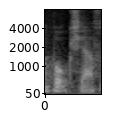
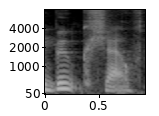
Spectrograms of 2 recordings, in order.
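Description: First: Said in the usual way. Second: "bookshelf" with a long oo as in boot; mum's northern bookshelf. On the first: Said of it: "to me that's a bookshelf". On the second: Shown as a demonstration. Showing her mum's way, "bookshelf" with long oo. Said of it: "that'd be a bookshelf to my mum".

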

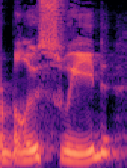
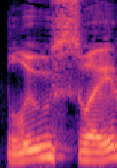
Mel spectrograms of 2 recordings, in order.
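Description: First: Swede with a long ee; "Swede" with an ee, rising at the end; pronounced as spelled. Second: Suede said like "swayed"; "Suede" rhyming with made; usual pronunciation. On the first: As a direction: say "Swede" slowly, rhyming with need. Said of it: "but S W E D". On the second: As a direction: say "Suede" slowly with an ay vowel. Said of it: "I've always called him Blue Suede". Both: Shown as a demonstration.

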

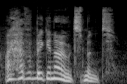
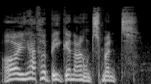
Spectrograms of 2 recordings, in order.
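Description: First: Faster, higher royal address; king voice. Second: King voice. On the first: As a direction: declare it like a king. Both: Shown as a demonstration. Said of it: "I'll do that bit again".

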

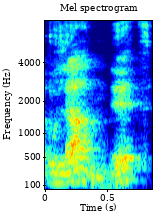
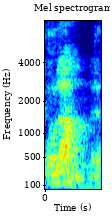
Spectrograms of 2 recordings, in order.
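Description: First: "landet" lifted at the end in Östergötland dialect; rising Östergötland lilt on "landet"; Östergötland stress. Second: Said in the usual way. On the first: Shown as a demonstration. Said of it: "väldigt lustig betoning i Östergötland". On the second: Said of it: "De säger inte".

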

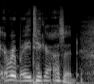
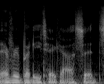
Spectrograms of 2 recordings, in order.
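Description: First: Higher, excited quoted exclamation; exclaiming, imitating Leary. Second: Softer, faster, embarrassed; quiet sheepish repeat. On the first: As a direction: call it out like a giddy guru. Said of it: "he's like". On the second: Retold or imitated. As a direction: mumble it back sheepishly. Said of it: "I just said".

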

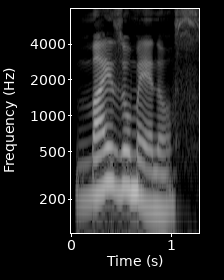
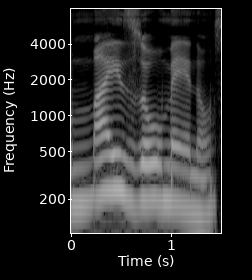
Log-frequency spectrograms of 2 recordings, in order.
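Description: First: "mais ou menos" joined up, a little quicker; learner's smoother "maizo menos"; quicker attempt. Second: "mais ou menos" slowly as "mai-zo menos"; careful, slow "mai-zo menos"; linked "zo" sound. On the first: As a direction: run "mais ou menos" together as one phrase. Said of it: "And try quickly". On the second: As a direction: run "mais" into "ou" with a Z. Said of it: "becomes a zo". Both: Shown as a demonstration.

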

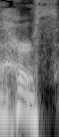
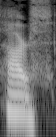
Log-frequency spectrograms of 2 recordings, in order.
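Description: First: "hearth" with the vowel of "her"; first pronunciation. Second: "hearth" with an open "ar" vowel; corrected pronunciation. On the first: Storyteller recalling a threat to Cinderella, "hearth" said like "hurth". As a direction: say "hearth" to rhyme with "earth". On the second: Storyteller correcting the word, "hearth" said with an "ar". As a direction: say "hearth" as "harth". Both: Real, not acted.

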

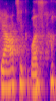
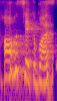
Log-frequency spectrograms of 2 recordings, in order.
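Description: First: Said in the usual way. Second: High, bubbling with laughter; laughing aside. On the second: Real, not acted. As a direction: chuckle it out as a joke. Repeats the line laughing.

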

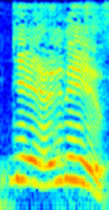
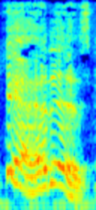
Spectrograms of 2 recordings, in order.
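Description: First: High, hammed-up New York accent; exaggerated New York accent. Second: A first try at a New York accent, high; a light New York accent, tossed off; hint of a New York accent. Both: Shown as a demonstration. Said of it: "That was my New York accent".

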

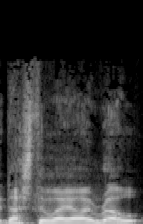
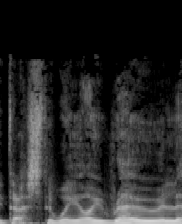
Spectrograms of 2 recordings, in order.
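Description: First: Said in the usual way. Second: Put-on playful Bristol accent, higher on the line; put-on Bristol twang. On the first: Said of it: "Or a guy that I once went on". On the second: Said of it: "Steve from Bristol, he'd say".

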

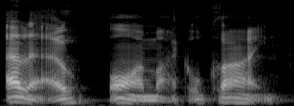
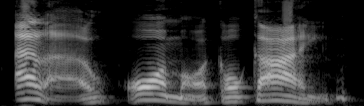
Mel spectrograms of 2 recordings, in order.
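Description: First: Low, drawn-out celebrity impression; Michael Caine. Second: More nasal, very drawn-out celebrity impression; Michael Caine. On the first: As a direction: deepen it and stretch the vowels. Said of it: "That was not impressive". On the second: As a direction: push it through the nose and stretch each word. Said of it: "go a little more nasally".

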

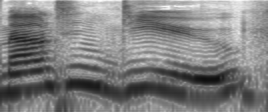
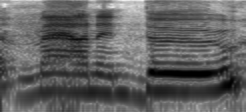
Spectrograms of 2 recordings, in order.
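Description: First: Slow, loud, stretched-out English "dew"; drawn-out British newsreader announcing Mountain Dew; announcer-like. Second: Much louder, slow, booming announcement; war announcer. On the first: English podcaster trying out saying dew, announcer-like. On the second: Friend laughing through a second go at Mountain Dew, war announcer. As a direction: belt it out slowly like a grave announcer. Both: Shown as a demonstration. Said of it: "You sound like you're announcing the war".

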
